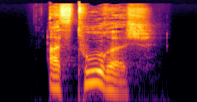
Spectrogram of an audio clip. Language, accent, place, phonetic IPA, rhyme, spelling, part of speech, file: German, Germany, Berlin, [asˈtuːʁɪʃ], -uːʁɪʃ, Asturisch, noun, De-Asturisch.ogg
- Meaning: Asturian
